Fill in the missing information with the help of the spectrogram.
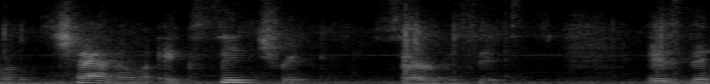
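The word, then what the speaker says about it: Xsintrik Services: your messages for today and we want to pronounce the name of channel eccentric services is the name of a channel that's how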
